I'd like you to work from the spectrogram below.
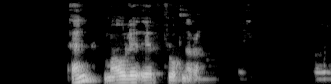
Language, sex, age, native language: Icelandic, male, 40-49, Icelandic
